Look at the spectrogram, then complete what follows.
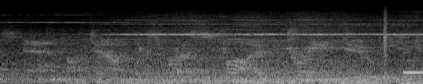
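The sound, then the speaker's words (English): A busy subway station at Fulton Center, a shopping mall and subway station in Manhattan, New York City, with a train rumbling through, wheels squealing and a steady high metallic tone above the low roar, with indistinct crowd chatter in the background. “Like Fulton Center, a shopping mall and subway station in Manhattan that hundreds of thousands of people pass through every day.”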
